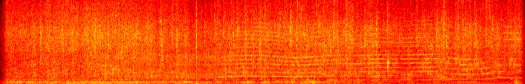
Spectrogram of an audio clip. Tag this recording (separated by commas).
Domestic sounds, Toilet flush, Door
